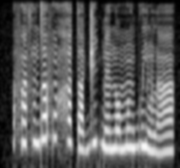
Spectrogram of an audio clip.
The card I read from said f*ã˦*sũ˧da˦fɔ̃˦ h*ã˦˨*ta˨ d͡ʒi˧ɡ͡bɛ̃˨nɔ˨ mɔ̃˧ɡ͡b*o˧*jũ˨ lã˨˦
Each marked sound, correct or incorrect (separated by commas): incorrect, incorrect, incorrect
